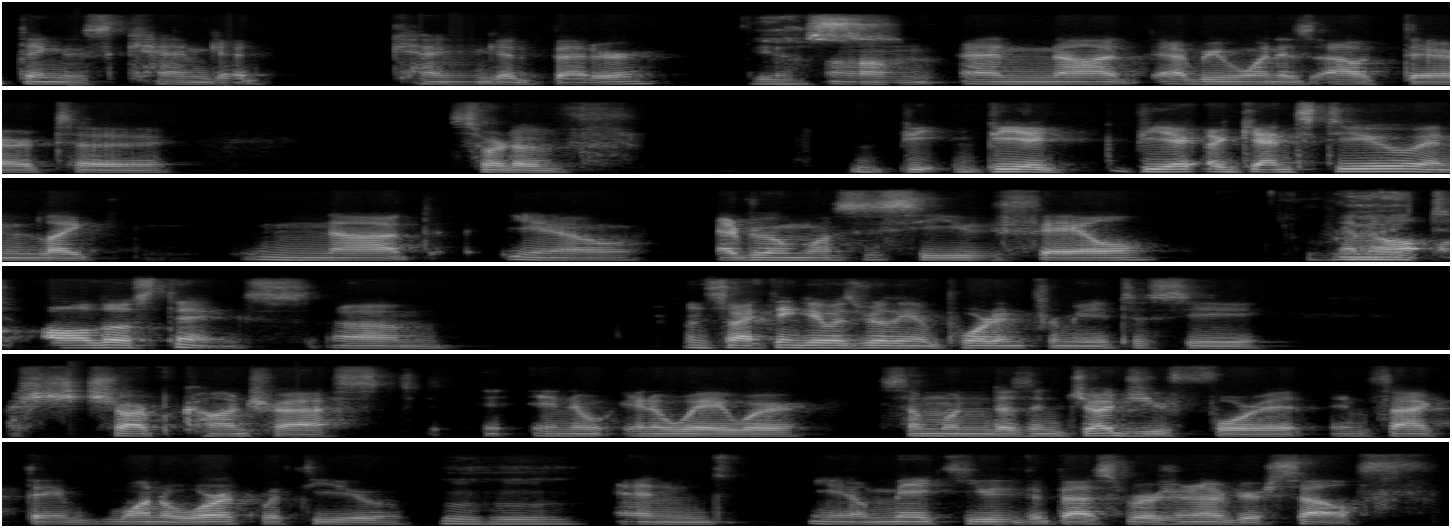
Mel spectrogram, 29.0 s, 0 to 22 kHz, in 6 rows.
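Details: 23-year-old man who has stuttered since about age three, English and Urdu speaker, speaking with hesitations; describes having emancipated himself from stuttering; stuttering.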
